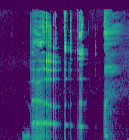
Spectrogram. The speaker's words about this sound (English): burps are awesome. Right. That one's for free.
